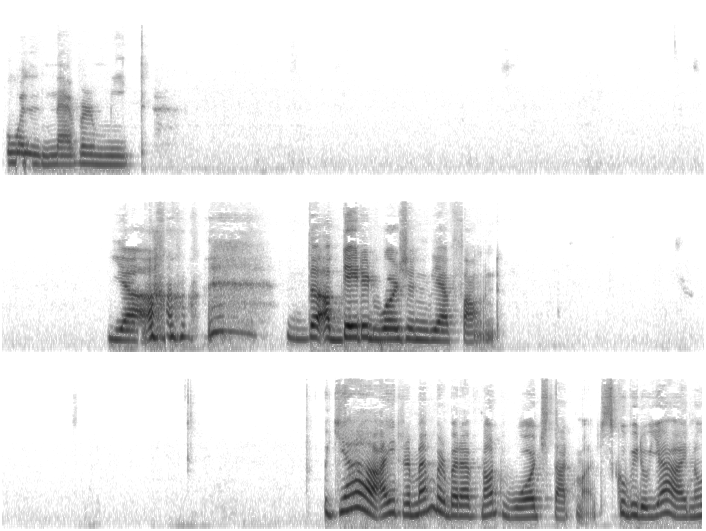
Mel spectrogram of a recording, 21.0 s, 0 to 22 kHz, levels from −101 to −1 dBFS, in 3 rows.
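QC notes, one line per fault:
Nothing to note: no fault was found in this speech clip.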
